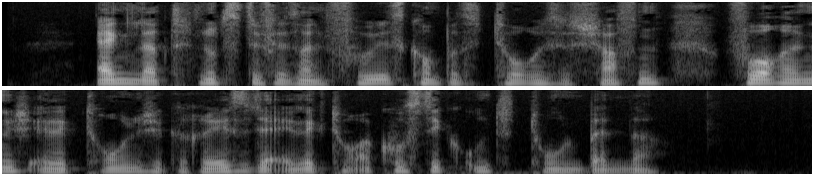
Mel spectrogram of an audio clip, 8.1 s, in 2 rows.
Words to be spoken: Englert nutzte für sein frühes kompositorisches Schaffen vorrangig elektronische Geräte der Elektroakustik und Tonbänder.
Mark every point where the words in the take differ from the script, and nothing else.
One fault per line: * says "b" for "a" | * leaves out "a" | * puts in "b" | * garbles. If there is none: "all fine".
all fine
